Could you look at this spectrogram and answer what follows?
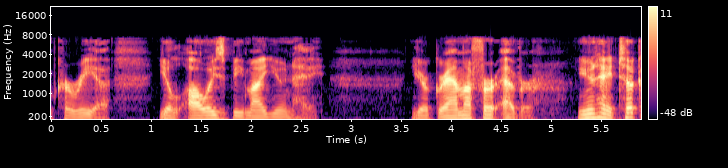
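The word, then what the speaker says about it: Unhei: he asked her with his eyes open wide Yun looked quickly at Mr Kim then turned to Joey she nodded slowly it's pronounced UI it means Grace Mr Kim added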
